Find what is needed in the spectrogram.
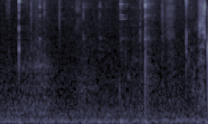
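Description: Small scissors snipping beading thread: a few faint, sharp clicks scattered over otherwise quiet room tone.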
